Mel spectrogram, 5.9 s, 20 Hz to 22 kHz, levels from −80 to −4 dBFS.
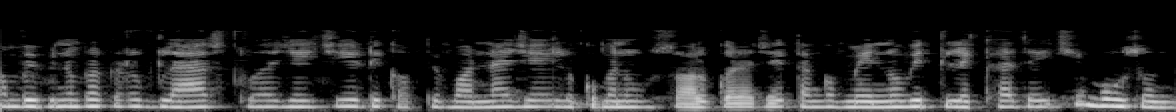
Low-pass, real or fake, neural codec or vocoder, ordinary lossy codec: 7.2 kHz; real; none; MP3, 32 kbps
